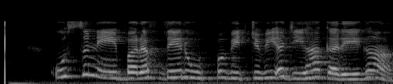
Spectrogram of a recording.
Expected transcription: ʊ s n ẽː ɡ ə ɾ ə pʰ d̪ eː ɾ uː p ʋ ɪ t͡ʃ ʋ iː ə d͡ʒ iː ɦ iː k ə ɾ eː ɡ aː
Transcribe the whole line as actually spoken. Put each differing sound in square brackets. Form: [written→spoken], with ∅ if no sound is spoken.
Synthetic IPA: ʊ s n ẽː [ɡ→b] ə ɾ ə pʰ d̪ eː ɾ uː p ʋ ɪ t͡ʃ ʋ iː ə d͡ʒ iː ɦ [iː→aː] k ə ɾ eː ɡ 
